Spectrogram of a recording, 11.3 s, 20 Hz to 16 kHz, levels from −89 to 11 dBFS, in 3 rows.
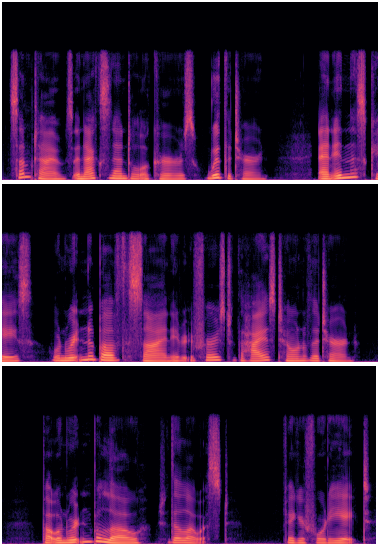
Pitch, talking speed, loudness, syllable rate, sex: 200 Hz, 185 wpm, -19 LUFS, 5.5 syllables/s, female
